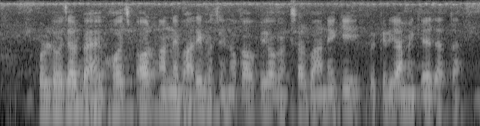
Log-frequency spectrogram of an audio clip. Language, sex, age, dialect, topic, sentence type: Hindi, male, 18-24, Kanauji Braj Bhasha, agriculture, statement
